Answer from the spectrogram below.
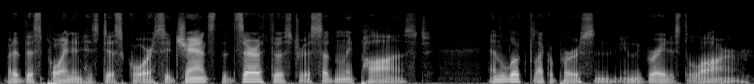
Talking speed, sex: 175 wpm, male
